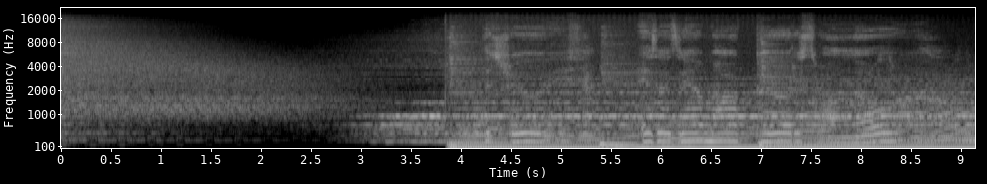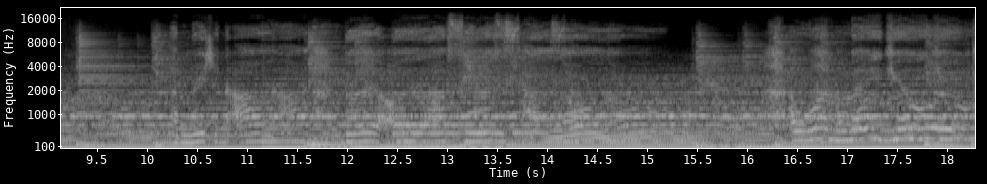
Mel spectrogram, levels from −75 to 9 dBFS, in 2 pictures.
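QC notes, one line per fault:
11.15 s to end: doubled audio track, an abrupt dry full-band copy roughly half a second late and about 5 dB down, likely from a slower second capture path.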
